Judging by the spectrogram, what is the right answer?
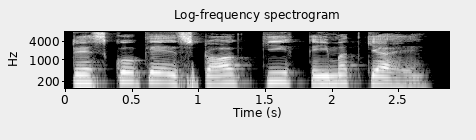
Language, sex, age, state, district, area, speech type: Urdu, male, 30-45, Delhi, South Delhi, urban, read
